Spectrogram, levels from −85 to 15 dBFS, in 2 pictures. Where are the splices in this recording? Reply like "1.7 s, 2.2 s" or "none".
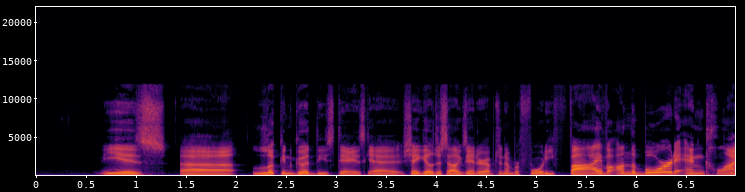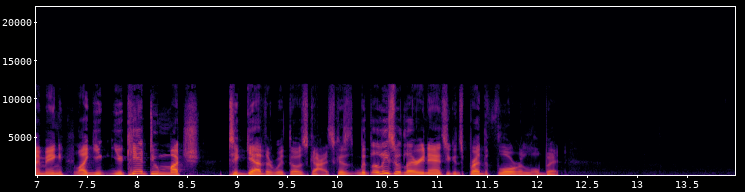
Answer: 7.4 s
